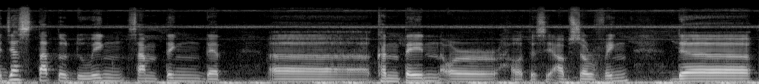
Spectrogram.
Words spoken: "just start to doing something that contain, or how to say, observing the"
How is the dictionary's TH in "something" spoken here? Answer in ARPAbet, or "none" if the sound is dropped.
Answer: T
